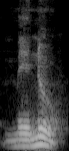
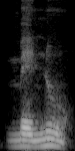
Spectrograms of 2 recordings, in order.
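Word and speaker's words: menú: this word is pronounced menu menu now so hopefully you heard the inflection at the end new is the stressed syllable now this ends in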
